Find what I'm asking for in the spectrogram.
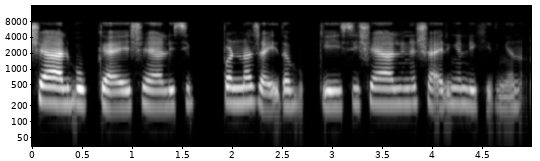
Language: Dogri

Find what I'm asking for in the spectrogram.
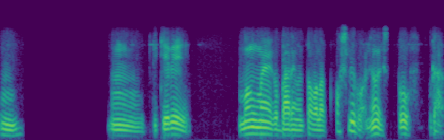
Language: Nepali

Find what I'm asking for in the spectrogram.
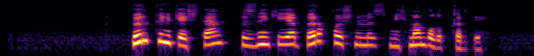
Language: Uyghur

